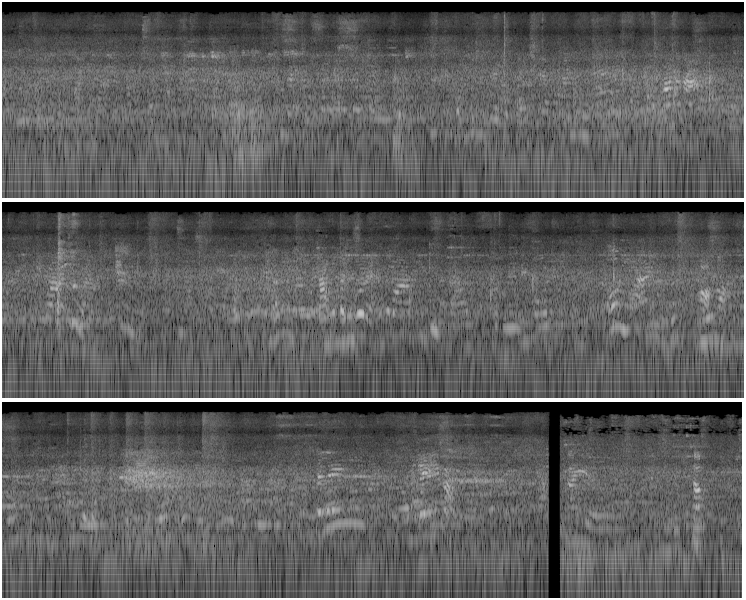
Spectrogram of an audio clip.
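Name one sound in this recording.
A crowd murmurs in a busy indoor hall.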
